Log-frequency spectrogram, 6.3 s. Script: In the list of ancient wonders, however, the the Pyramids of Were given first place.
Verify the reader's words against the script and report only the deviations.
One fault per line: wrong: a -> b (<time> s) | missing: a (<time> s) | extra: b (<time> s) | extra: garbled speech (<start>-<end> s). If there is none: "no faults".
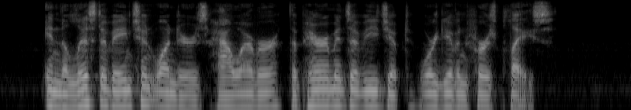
missing: the (3.0 s)
extra: Egypt (3.6 s)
